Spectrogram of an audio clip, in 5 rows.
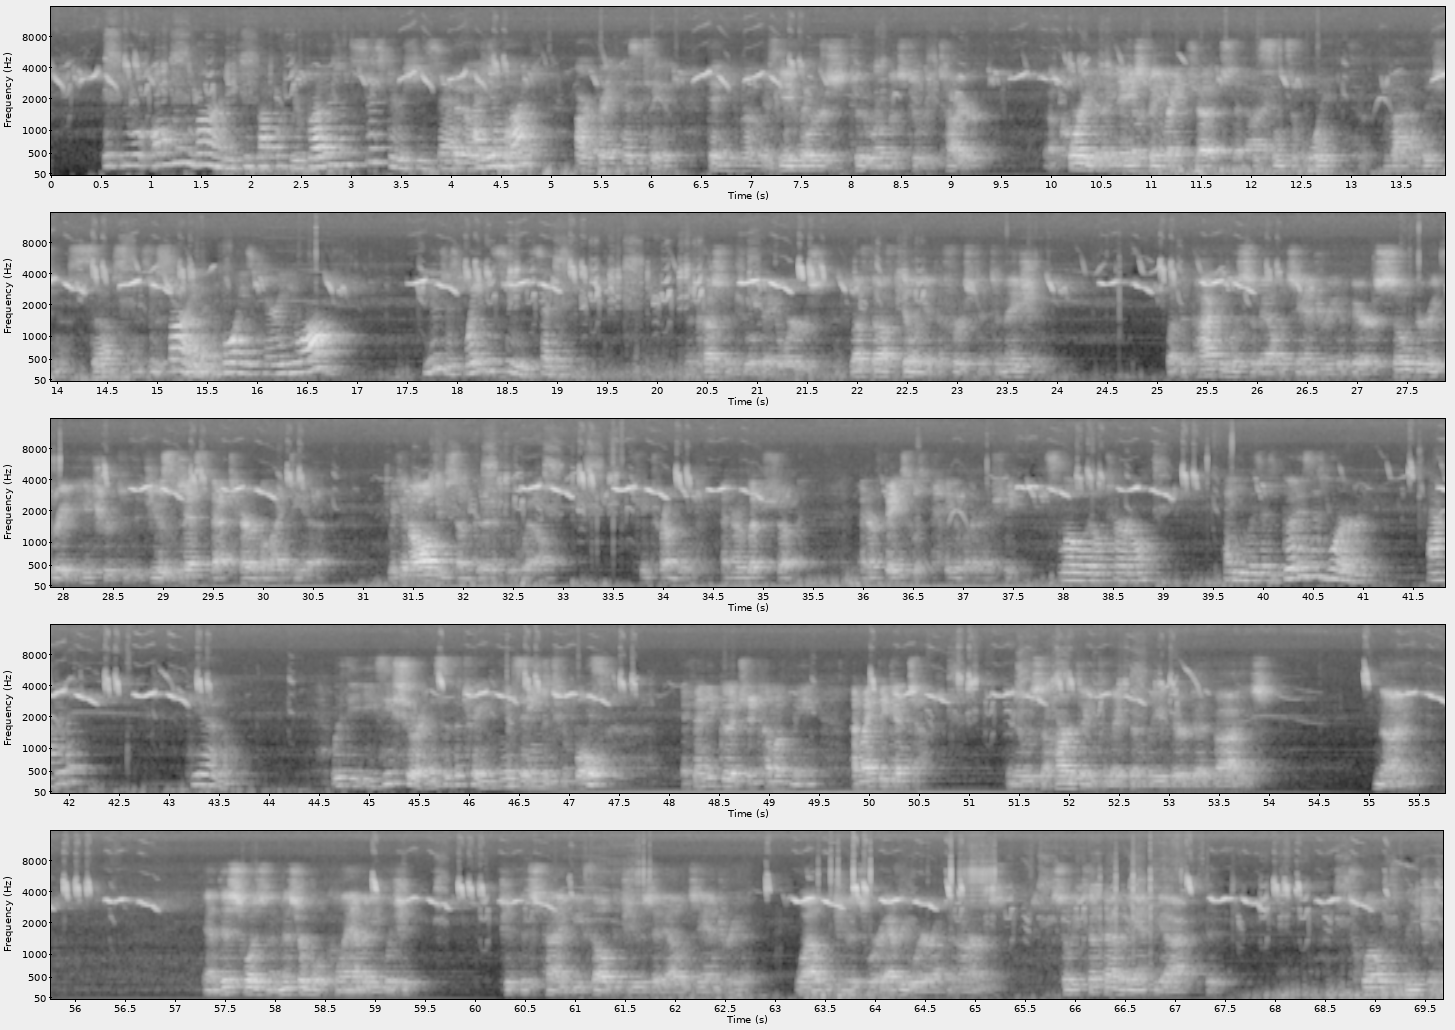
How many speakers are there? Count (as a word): five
